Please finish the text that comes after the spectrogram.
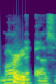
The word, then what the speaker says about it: Martinez: is going to laugh at It should be Martinez, but we pronounce it Martinez.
